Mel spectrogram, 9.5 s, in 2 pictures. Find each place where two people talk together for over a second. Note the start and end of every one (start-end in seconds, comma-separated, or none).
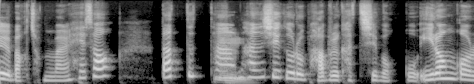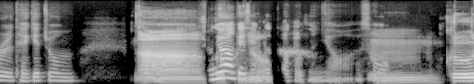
6.1-7.5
